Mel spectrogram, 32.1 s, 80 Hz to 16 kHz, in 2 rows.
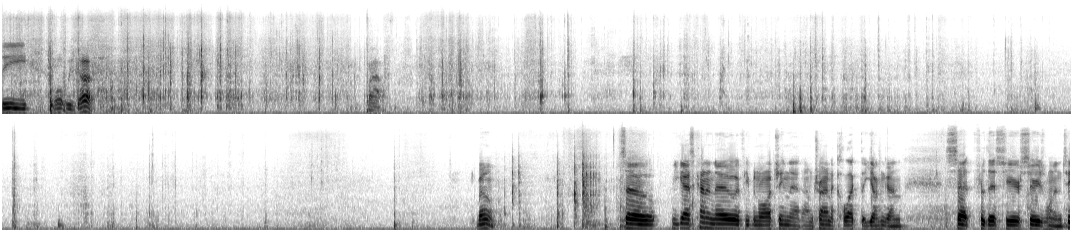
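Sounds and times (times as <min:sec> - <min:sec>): paper mailer crinkling: 0:00.0 - 0:15.6.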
